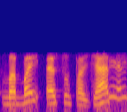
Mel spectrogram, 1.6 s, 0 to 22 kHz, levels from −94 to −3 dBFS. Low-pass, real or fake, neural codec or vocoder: 3.6 kHz; real; none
